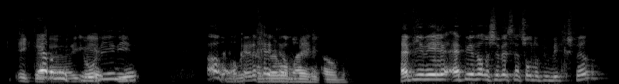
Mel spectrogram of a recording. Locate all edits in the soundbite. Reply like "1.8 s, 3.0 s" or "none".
none

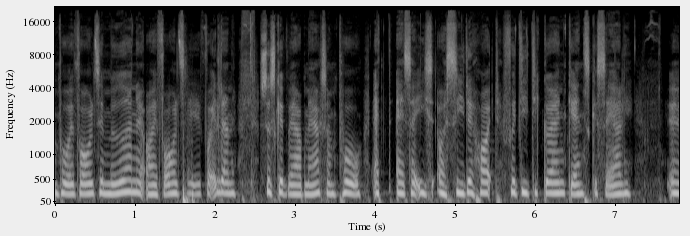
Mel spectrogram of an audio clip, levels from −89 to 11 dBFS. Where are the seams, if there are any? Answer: 2.9 s, 3.9 s

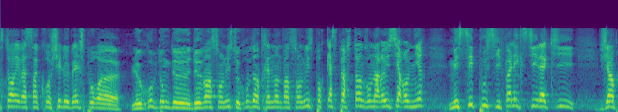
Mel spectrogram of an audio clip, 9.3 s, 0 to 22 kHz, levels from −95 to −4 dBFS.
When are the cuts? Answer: 1.9 s

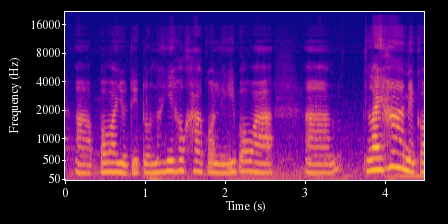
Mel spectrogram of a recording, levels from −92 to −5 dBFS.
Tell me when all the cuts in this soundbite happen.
none

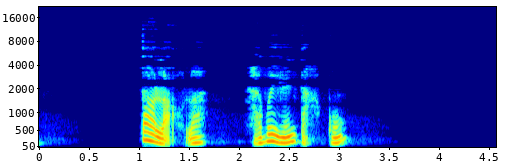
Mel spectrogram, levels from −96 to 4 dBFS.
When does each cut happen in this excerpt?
none

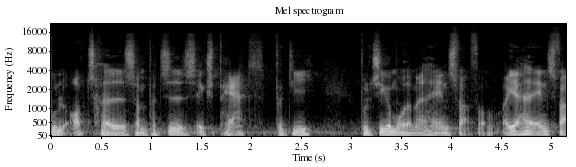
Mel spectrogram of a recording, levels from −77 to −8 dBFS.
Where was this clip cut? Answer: none

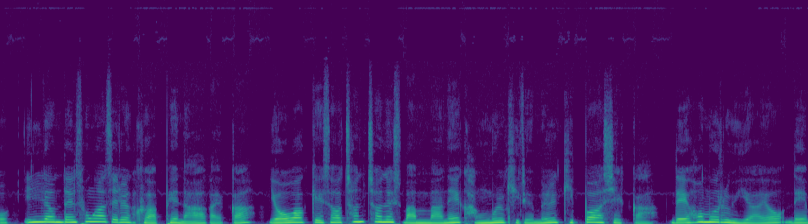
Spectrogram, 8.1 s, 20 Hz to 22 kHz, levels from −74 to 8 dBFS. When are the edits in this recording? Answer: 1.3 s, 2.6 s, 4.0 s, 5.1 s, 6.6 s

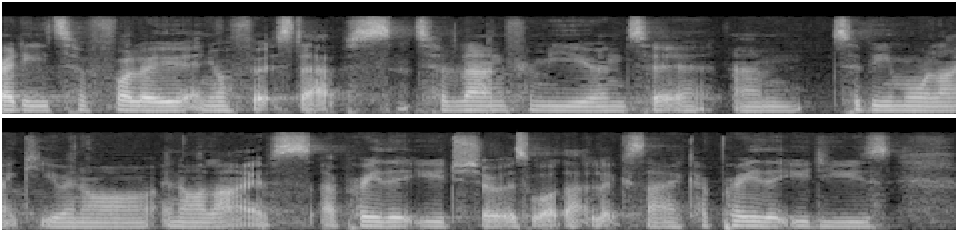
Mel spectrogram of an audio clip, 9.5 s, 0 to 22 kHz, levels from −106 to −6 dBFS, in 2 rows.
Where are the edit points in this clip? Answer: 2.1 s, 3.6 s

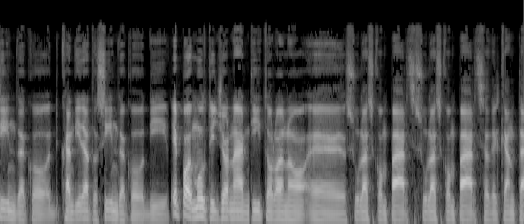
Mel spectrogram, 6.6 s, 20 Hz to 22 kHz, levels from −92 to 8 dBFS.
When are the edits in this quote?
2.1 s, 3.1 s, 5.2 s

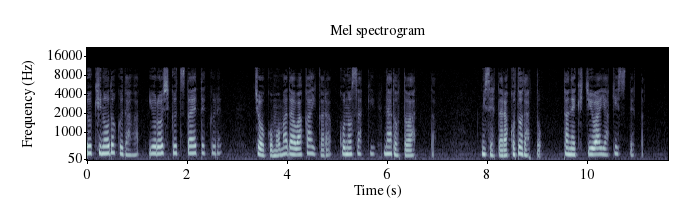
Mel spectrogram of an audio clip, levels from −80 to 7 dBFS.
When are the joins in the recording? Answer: 5.9 s

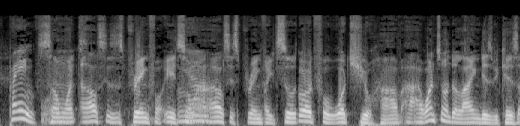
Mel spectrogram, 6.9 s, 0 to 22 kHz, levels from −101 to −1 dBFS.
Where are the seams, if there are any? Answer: 3.5 s, 4.0 s

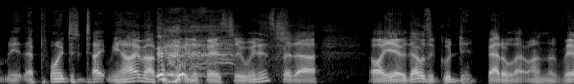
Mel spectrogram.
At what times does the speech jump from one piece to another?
none

